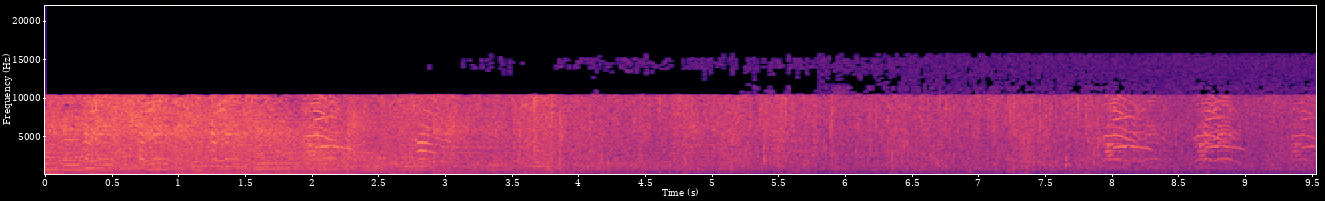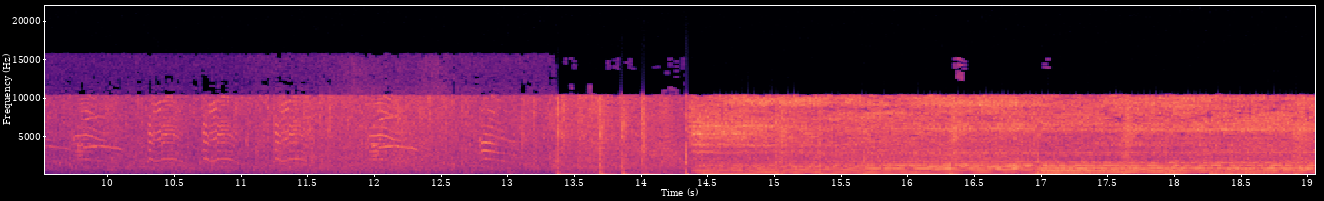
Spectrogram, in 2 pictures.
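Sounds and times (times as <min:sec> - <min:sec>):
music: 0:00.0 - 0:05.0, 0:13.4 - 0:19.0
steady outdoor hiss: 0:00.0 - 0:19.0.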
